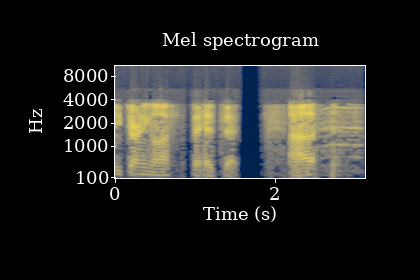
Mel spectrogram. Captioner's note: laughter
